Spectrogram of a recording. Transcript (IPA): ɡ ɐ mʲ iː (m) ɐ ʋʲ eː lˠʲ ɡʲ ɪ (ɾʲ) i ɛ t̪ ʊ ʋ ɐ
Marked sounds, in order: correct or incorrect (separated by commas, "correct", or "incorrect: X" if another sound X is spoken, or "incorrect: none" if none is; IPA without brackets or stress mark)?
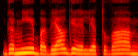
incorrect: b, incorrect: lʲ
